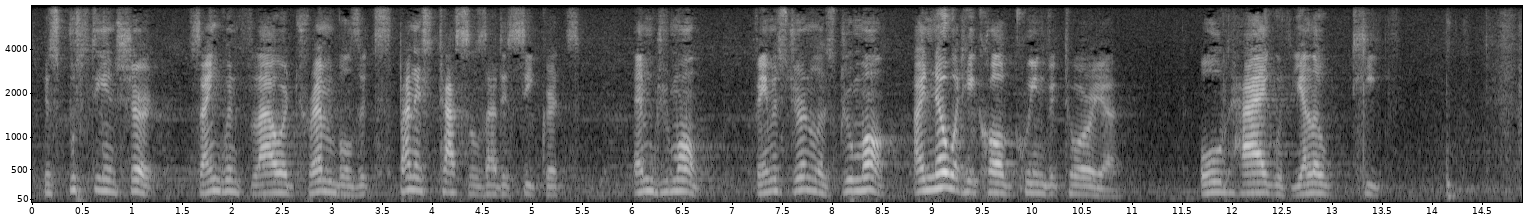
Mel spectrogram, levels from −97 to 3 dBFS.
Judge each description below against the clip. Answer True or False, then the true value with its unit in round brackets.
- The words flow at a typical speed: False (115 wpm)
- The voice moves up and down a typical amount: True (4.5 semitones)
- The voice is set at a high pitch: False (150 Hz)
